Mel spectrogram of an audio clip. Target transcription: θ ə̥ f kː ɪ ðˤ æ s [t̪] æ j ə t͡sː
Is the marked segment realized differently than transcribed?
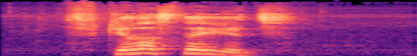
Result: no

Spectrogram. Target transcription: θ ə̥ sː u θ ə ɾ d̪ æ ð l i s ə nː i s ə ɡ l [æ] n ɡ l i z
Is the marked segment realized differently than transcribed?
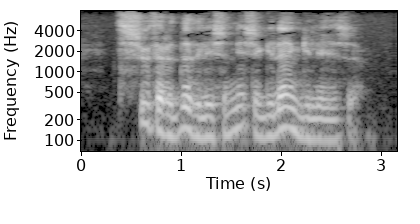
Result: no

